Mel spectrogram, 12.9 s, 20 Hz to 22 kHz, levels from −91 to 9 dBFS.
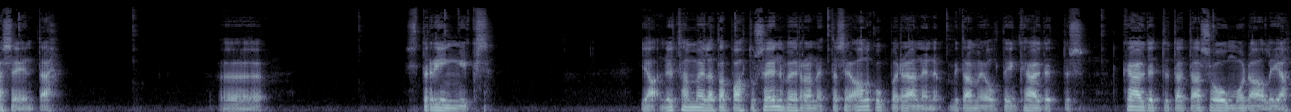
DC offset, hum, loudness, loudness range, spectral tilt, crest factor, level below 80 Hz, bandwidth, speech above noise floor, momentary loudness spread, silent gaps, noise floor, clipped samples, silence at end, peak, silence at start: under 0.1%; none; -26 LUFS; 10 LU; -6 dB/octave; 22 dB; -54 dBFS; 16.5 kHz; 41 dB; 13 LU; none; -66 dBFS; under 0.1%; 0 s; -6 dBFS; 0 s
